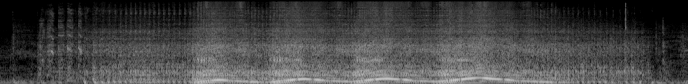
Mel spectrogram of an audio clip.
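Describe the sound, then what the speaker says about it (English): A 2017 BMW G310R single-cylinder motorcycle engine idles through a large exhaust canister, then revs up and down four times in steady, evenly spaced blips before settling back to idle. "the exhaust canister is large, but it's not particularly loud"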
